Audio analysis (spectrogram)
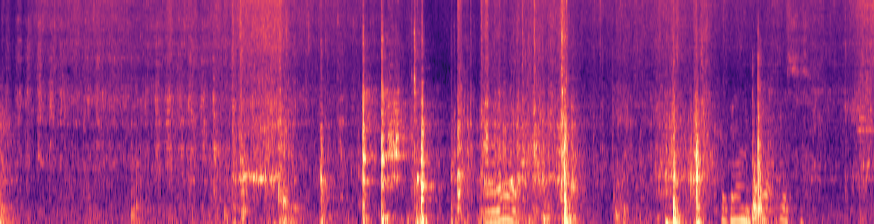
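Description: Eggs fry in a hot pan with a steady crackling sizzle, punctuated by scraping and stirring taps from a utensil, heard close with a person talking over it.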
